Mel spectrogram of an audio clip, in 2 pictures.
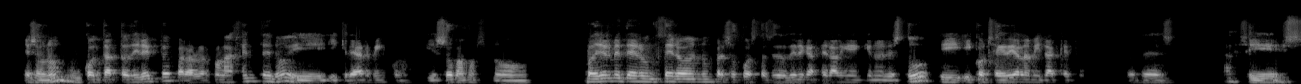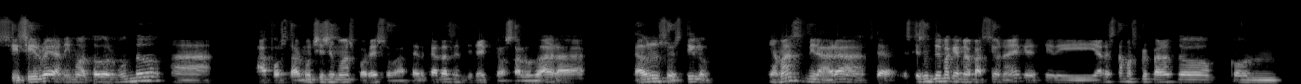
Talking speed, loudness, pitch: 220 wpm, -27 LUFS, 170 Hz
